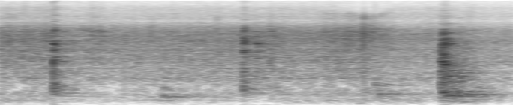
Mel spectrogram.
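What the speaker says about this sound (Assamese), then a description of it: "গোটেই গ্ৰাইণ্ড কৰা বস্তুখিনি আমি ইয়াত দি আছোঁ এতিয়া তেলত" A ground paste of onion, garlic and ginger sizzles in hot oil for a banana flower masala, with a steady frying hiss broken by four sharp scrapes of a spoon stirring the pan.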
